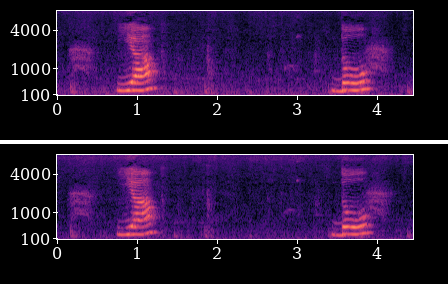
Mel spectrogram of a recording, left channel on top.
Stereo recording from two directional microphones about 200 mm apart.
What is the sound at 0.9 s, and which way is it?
Speech, 10° right (ahead or behind).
